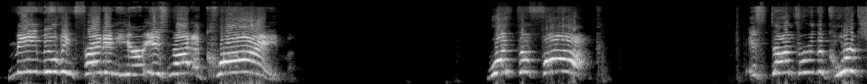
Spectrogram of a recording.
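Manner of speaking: loud, high, furious yelling at her; rising into a full angry shout; furious rant. Real, not acted. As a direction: shout it out in real rage.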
